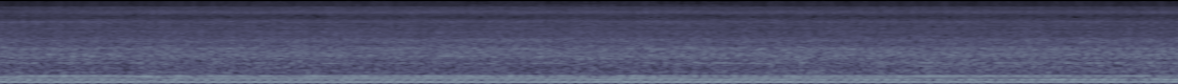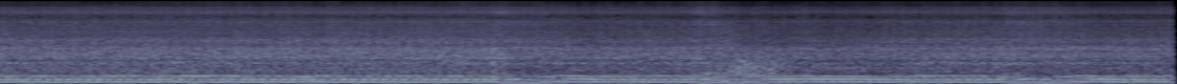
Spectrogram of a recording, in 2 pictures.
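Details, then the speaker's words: Yamaha triple snowmobile engine swapped into a Polaris RZR XP, started with the key switch bypassed after a no-start following disassembly: steady, even three-cylinder idle with brief blips, settling back smoothly. Sounds good; normal idle. "hell yeah sounds good doesn't it sounds good"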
